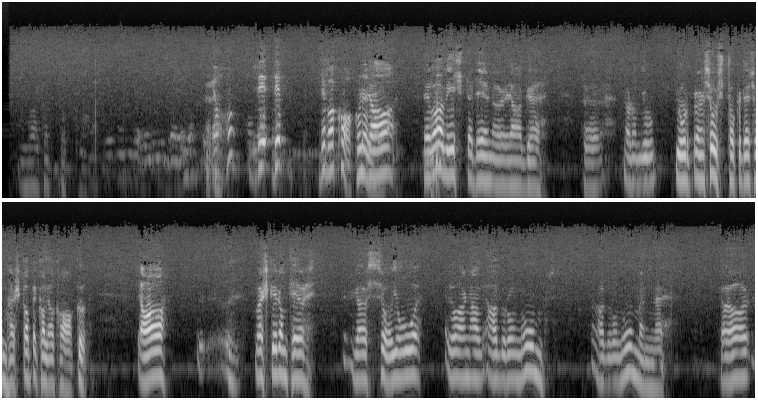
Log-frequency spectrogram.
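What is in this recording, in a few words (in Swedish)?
Huddunge Uppland, dialekter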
